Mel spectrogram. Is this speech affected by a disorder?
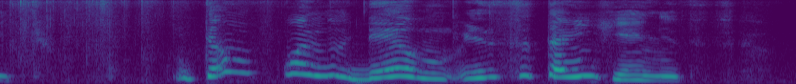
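Yes: paralysis.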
